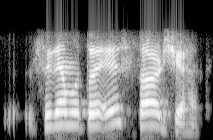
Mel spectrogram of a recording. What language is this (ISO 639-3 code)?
kas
